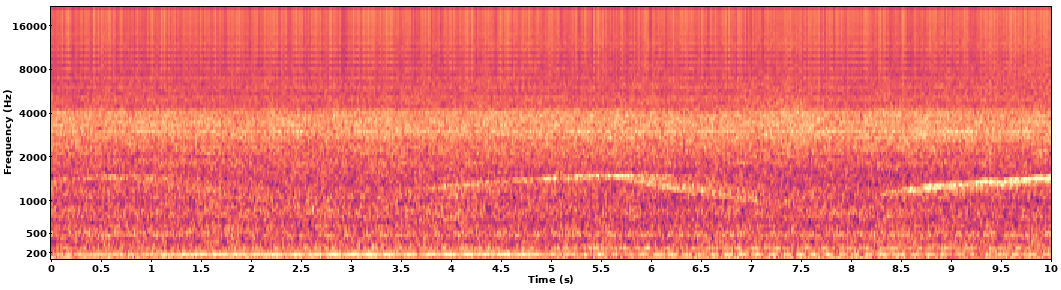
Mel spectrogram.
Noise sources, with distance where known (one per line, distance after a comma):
siren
